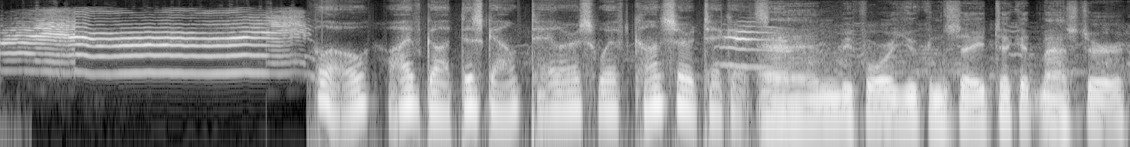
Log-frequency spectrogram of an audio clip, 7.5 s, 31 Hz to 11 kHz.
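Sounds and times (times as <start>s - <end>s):
cat meowing: 0.0s - 2.1s, 4.7s - 5.2s
speech: 2.1s - 7.5s
laughter: 4.8s - 7.5s.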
